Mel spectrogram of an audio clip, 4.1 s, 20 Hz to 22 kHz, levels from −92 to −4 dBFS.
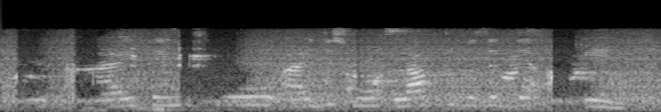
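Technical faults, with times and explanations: Throughout, echo leak: a delayed copy of the speech trails the direct sound by about 304 ms, sitting around 10 dB lower. This is likely loudspeaker pickup on the far end that its echo canceller failed to remove. Unlike room reverberation, it is a distinct repeat rather than a smooth decaying tail.
0.13 to 0.26 s, 0.47 to 0.66 s, 1.14 to 1.49 s and 3.46 to 3.6 s, speech suppressed in double talk: the speech sags sharply, by roughly 20 to 30 dB, in brief bursts, likely because the canceller ducked the talker while the other side spoke. Unlike packet dropouts, the talker is turned down by the canceller rather than lost in transit.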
